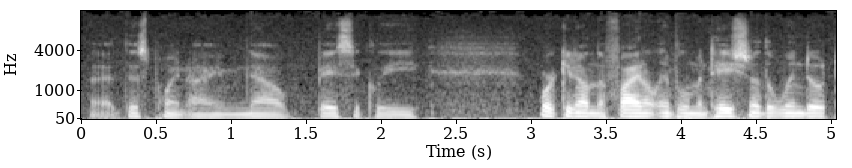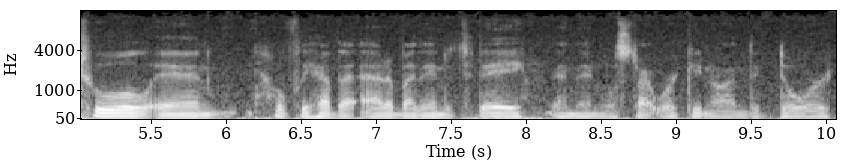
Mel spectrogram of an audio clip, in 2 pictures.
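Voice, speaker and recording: A man with a cold, hoarse and often clearing his throat, casually talking through a software demo with many "you know"s and restarts. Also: on the low side, brisk, slight background noise. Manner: relaxed, rambling, frequent "you know" and restarts. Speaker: software developer demonstrating his plugin. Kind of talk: screen-recorded software walkthrough.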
